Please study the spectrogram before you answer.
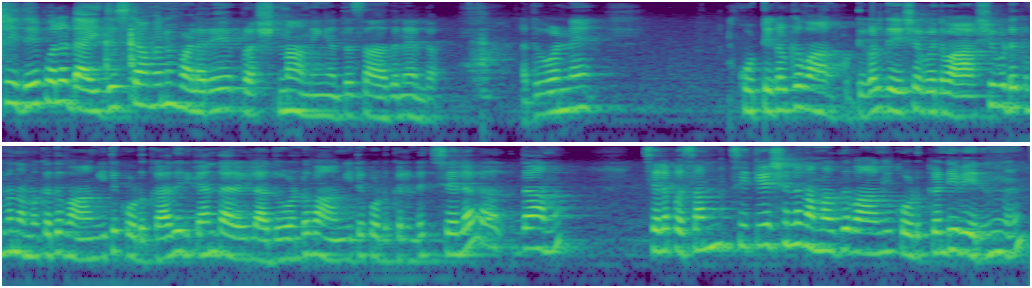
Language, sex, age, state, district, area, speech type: Malayalam, female, 30-45, Kerala, Kasaragod, rural, spontaneous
